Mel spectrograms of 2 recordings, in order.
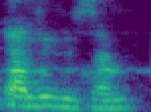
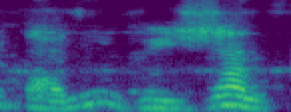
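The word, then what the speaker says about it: ٹیلی ویژن: कुछ बच्चे बोलते हैं टेलीविजन। टेलीविजन बच्चों, टेलीविजन जो है वो राइट प्रोनाउंसिएशन नहीं है। इसकी राइट जो आवाज है वो है टेलीविजन।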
